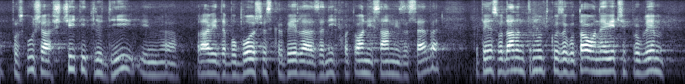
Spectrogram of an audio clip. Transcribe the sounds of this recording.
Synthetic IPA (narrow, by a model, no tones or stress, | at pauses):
poskuʃaʃt͡ʃit̪it̪lʲjud̪iin | pɾaːʋid̪aboboːlʃaskəɾbeːlazanixkɔt̪ɔːnisaːmizasɛːbɛ | pot̪emsɔwd̪aːnəmt̪ɾɛnuːt̪kuzaɡɔt̪ɔːʋɔnajʋeːt͡ʃipɾɔblem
